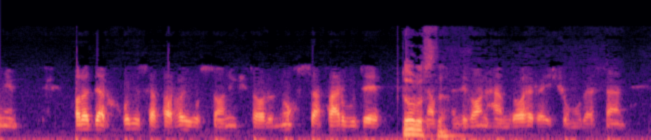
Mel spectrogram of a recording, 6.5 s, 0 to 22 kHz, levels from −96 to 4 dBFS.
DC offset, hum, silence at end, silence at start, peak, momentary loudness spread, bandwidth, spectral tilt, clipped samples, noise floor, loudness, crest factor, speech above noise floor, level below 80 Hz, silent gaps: under 0.1%; none; 0.25 s; 0 s; 0 dBFS; 14 LU; 11.5 kHz; -7 dB/octave; under 0.1%; -45 dBFS; -19 LUFS; 18 dB; 26 dB; -38 dBFS; none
